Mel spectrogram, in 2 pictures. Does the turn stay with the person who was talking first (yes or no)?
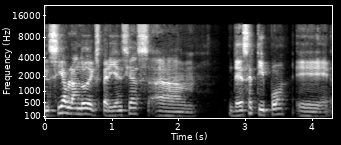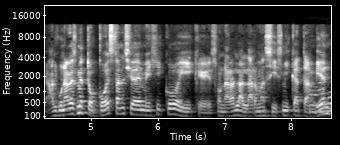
yes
